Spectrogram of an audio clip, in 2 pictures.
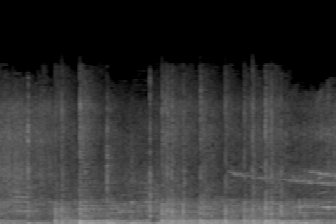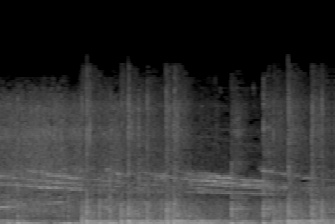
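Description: Fireworks display: a rapid run of bangs and crackles from shells bursting overhead. From about two seconds in, several high whistles glide slightly down in pitch over the bangs.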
